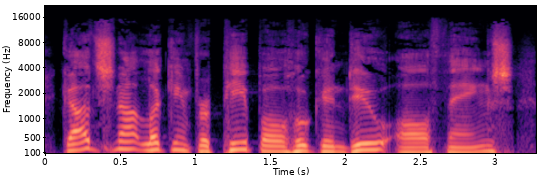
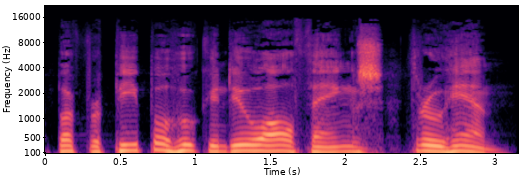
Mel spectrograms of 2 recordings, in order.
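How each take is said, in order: First: "not" pressed and lifted; stress on not. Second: "who" given the weight; stress on who. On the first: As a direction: lean on "not" as the point of the contrast. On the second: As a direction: answer the contrast by hitting "who". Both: Shown as a demonstration.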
